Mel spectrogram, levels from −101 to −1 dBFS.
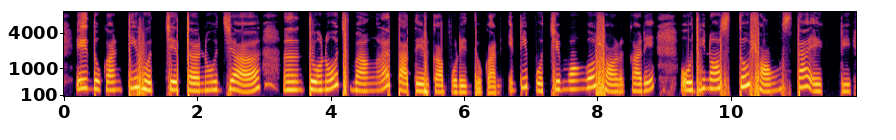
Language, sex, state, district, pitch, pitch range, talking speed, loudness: Bengali, female, West Bengal, Jalpaiguri, 240 Hz, 205-275 Hz, 80 wpm, -15 LUFS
